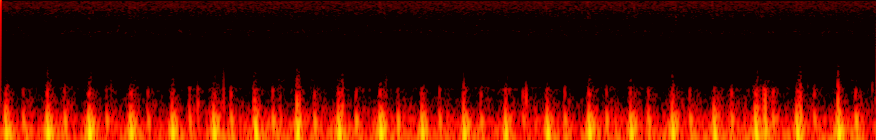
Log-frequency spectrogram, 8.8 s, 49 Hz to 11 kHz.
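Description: Rapid, regular heartbeat through a stethoscope at about 140 beats a minute; a normal quickened rate after exercise.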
